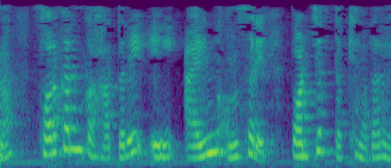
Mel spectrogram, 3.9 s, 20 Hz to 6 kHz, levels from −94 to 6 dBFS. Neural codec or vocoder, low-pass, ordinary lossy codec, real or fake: codec, 44.1 kHz, 7.8 kbps, DAC; 5.4 kHz; MP3, 24 kbps; fake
